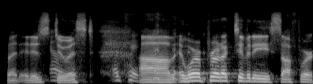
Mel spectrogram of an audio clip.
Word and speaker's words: Doist: company you set it correct is dewist often pronounced deutsch but it is duest and we're a productivity software company so we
